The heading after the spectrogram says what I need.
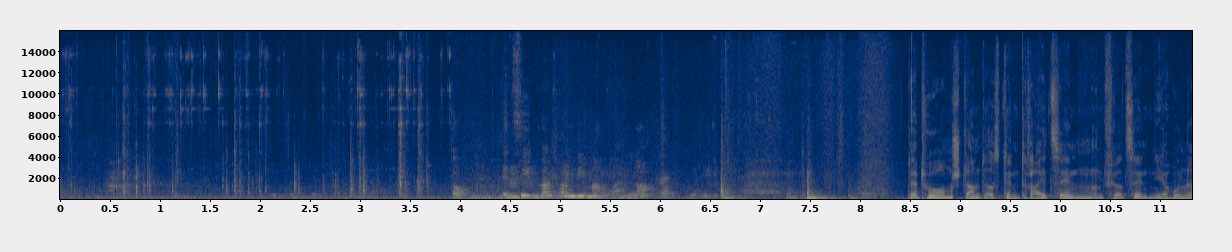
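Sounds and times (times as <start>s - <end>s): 
keys to a medieval town wall tower jangling: 0.0s - 4.1s
speech: 3.9s - 7.6s, 8.5s - 11.3s.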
